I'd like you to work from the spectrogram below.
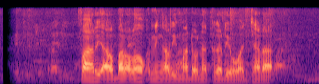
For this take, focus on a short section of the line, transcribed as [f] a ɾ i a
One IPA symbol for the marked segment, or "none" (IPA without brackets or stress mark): f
